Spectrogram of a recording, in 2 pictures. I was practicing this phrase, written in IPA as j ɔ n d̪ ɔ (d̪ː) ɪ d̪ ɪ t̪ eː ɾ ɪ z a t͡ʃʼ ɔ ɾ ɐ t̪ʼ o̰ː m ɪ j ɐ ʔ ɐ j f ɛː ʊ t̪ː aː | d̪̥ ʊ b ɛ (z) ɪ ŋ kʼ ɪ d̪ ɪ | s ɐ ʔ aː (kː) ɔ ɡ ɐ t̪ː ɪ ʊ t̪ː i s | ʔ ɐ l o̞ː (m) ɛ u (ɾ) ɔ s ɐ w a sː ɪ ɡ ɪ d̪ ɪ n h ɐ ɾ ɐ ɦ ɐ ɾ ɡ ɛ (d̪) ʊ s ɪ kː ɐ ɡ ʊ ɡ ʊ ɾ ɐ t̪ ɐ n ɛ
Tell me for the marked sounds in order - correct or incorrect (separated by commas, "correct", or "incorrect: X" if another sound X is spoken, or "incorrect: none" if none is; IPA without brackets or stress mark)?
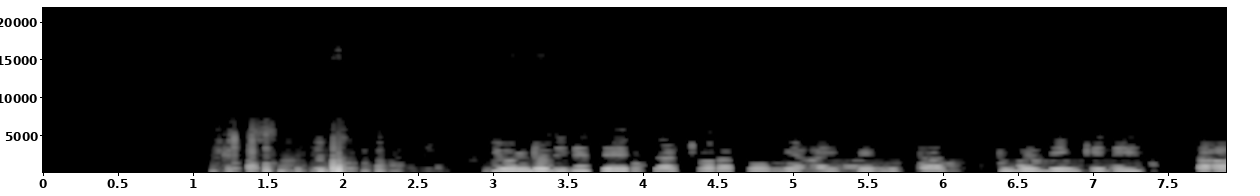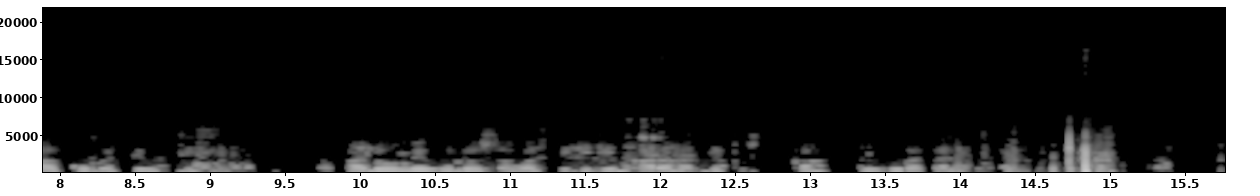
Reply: incorrect: d̪, correct, correct, correct, incorrect: l, incorrect: t̪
